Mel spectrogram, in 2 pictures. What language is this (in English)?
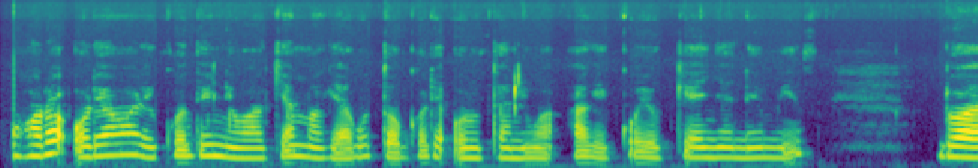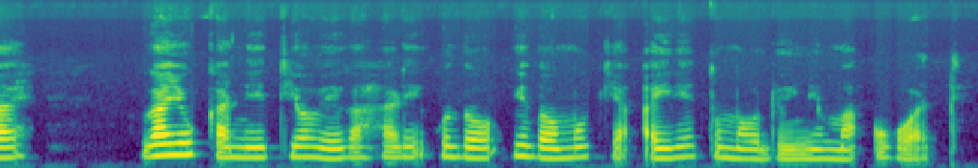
Kikuyu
